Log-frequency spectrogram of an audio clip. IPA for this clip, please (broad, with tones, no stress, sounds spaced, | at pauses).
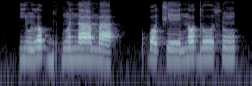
j ũ˨ l ɔ˦ ɡ͡b i˨ ɡʷ ɛ̃˦ n aː˦ m a˦˨ | ɓ ɔ˨ t͡ʃ eː˨ n ɔ˦ d oː˦ s ũ˦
